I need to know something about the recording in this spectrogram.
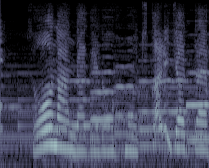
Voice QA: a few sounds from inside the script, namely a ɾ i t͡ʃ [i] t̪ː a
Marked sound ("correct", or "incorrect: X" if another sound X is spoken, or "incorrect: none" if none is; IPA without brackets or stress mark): incorrect: a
